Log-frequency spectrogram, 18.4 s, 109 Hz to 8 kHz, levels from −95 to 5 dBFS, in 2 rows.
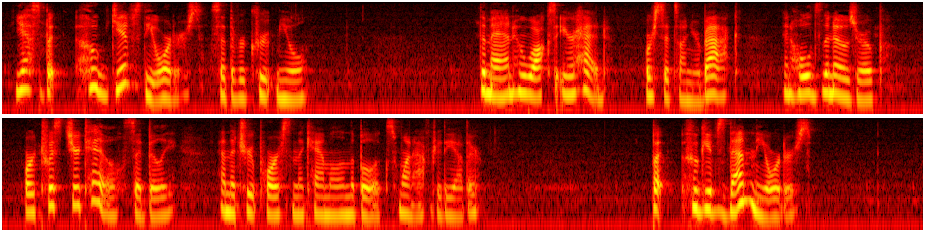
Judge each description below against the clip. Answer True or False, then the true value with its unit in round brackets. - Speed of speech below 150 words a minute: False (175 wpm)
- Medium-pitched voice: False (220 Hz)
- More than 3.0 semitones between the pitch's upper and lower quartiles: True (4.1 semitones)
